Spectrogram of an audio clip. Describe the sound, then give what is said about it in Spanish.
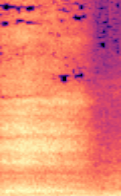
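A single deep breath drawn in, fairly loud, a breathy rush lasting just over a second before easing off slightly, with no talking. “ubícate en el aquí, en el ahora, moviendo tus brazos, tu cuello, tu cabeza, levantando tus manos, estirándote y en el momento que consideres pertinente, toma una respiración”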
